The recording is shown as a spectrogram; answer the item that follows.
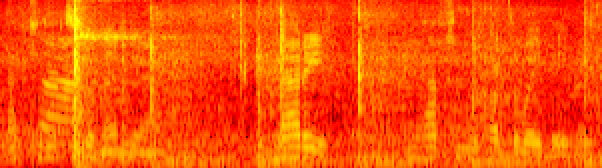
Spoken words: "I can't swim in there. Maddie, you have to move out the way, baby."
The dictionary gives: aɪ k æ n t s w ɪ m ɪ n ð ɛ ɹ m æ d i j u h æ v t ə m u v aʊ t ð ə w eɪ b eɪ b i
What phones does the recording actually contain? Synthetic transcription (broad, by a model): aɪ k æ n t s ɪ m ɪ n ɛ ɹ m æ d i j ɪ h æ f t ə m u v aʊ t ð ə w eɪ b eɪ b i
